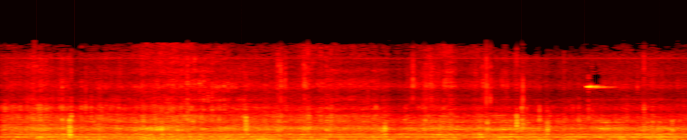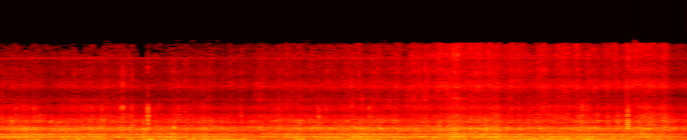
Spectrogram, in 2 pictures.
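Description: Wind rushing over the microphone of a camera mounted on a moving bicycle, a steady low buffeting with a constant hum underneath.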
